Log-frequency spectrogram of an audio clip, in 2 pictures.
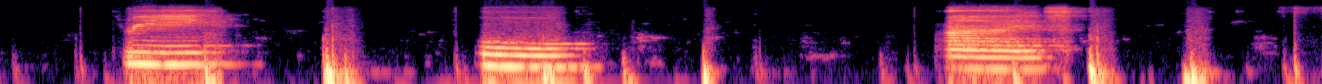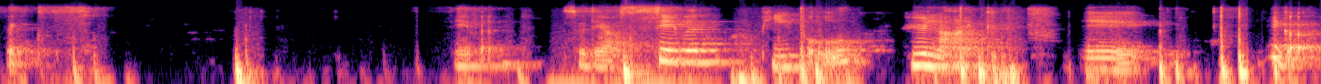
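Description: A young woman speaks calmly and clearly into a microphone, with pauses.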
